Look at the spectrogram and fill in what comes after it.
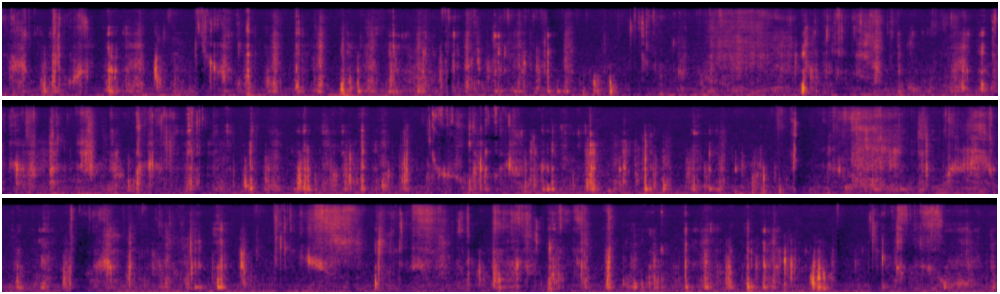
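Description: Close-miked biting and chewing of a chocolate cream puff (Hershey chocolate crème choux) with a crisp, sugar-dusted shell: many irregular crisp crunches and mouth sounds, in uneven bursts.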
